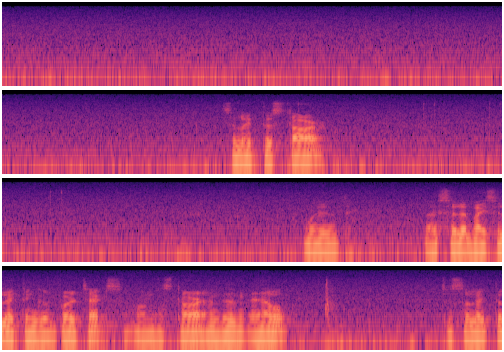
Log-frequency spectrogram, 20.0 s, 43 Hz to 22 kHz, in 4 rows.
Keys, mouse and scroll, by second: 3.6-6.6 middle drag, 7.8 click, 9.2 click, 9.8 click, 10.4 click, 18.2 l.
